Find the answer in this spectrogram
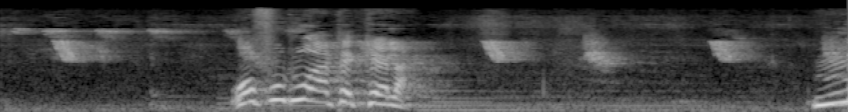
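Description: A small bird chirping: short, high notes repeated roughly once a second, in the gaps between a woman's brief speech.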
